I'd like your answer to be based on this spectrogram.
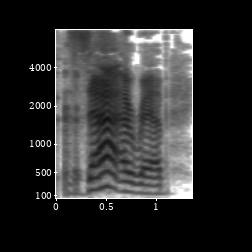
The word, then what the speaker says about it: Xuereb: And the host of this little drug and hooker fueled shindig is Eddie Dominguez, played by Emmanuel Zaareb. His last name is spelt XUEREB. That was another one where I had to look up the pronunciation.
